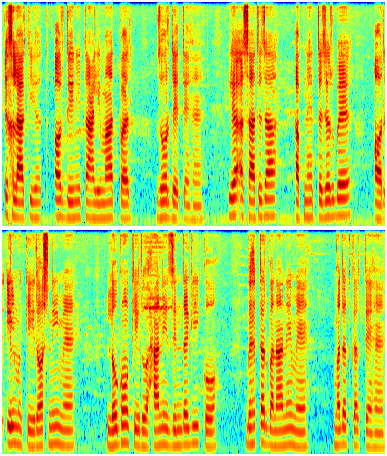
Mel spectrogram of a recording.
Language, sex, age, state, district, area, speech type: Urdu, male, 18-30, Bihar, Purnia, rural, spontaneous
